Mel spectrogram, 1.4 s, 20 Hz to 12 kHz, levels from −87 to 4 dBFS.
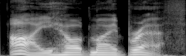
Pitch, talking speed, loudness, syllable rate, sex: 120 Hz, 170 wpm, -16 LUFS, 3.3 syllables/s, male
